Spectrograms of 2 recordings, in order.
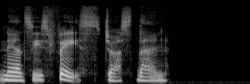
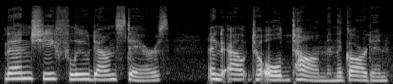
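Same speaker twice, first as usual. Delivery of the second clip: ordinary delivery, nothing marked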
